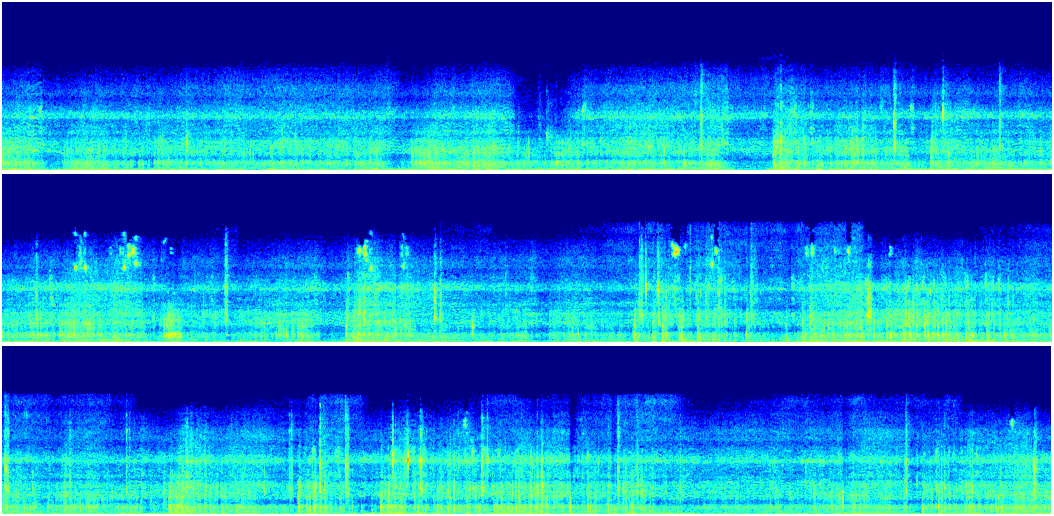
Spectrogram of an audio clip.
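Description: Wind buffeting the camera microphone as a mountain bike rolls fast down a dirt forest singletrack, with tyre noise and frequent rattles and knocks from the bike over bumps. The noise drops briefly about seven and a half seconds in.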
